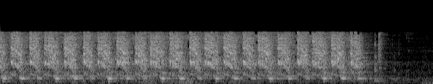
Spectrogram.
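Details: Cub Cadet diesel, cold start attempt right after the glow plugs read hot: even cranking, about three compression beats a second, no firing at all; cranks but won't start, cause unknown, owner expects it will probably start after sitting and re-glowing.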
